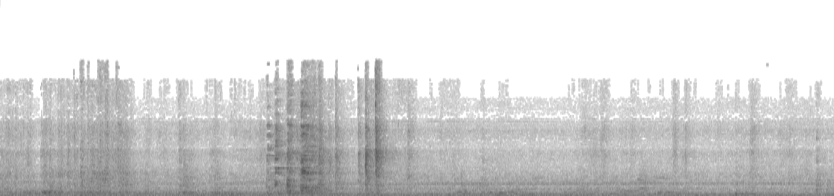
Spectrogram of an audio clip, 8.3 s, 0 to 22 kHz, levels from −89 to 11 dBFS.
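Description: Word clock ticks run from 0.27 s to 8.27 s, around forty of them at a steady rate of roughly one every fifth of a second. The receiving device is reading a digital link on its own clock, drifting from the sender's by something on the order of 100 ppm. Each time the two clocks slip past each other, a single sample is dropped or repeated, leaving a sharp tick of uneven strength in the sound.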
